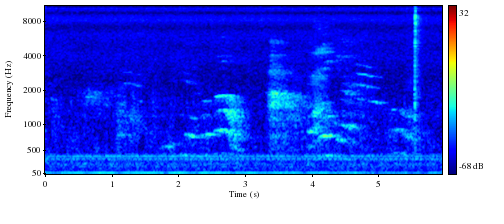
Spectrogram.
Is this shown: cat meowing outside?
yes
